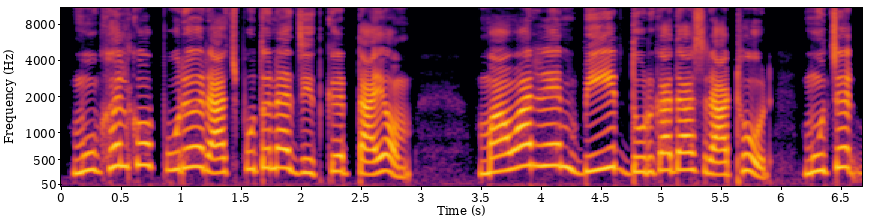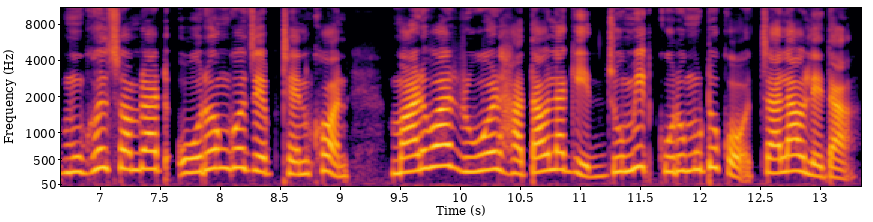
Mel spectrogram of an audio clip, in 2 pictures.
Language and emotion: Santali, neutral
